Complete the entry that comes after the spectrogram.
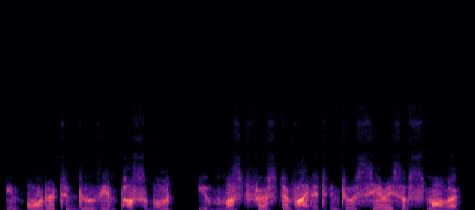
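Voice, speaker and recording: Eccentric mad scientist man from a video game, super swingy pitch, schemer, very emphatic, close dry sound. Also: big pitch swings, brisk, sharp tone, breathy edge, no echo, exaggerated voice, low-quality recording. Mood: scheming, animated. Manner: theatrical, articulate, emphatic, swinging between fervour and muttered asides. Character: eccentric, excitable fugitive male scientist, idealistic schemer. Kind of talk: video game character dialogue.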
